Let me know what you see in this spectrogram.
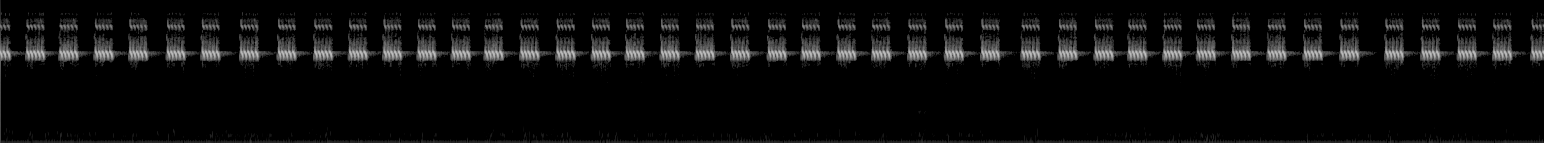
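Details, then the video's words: Male cricket calling through a summer evening: a long run of sharp, high, ringing chirps, roughly four per second and evenly spaced, on a silent background. "Cricket Chirping"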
